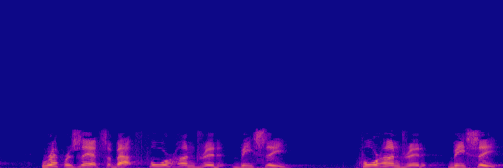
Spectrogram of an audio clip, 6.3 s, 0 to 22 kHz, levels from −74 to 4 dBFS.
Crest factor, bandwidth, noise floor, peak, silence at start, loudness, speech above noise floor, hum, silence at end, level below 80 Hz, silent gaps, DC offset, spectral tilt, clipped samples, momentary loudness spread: 20 dB; 5.4 kHz; -68 dBFS; -10 dBFS; 0.5 s; -31 LUFS; 37 dB; none; 0 s; -60 dBFS; none; under 0.1%; -6 dB/octave; under 0.1%; 11 LU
